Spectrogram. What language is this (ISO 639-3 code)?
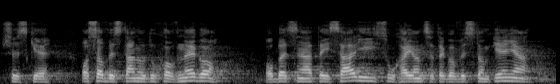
pol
